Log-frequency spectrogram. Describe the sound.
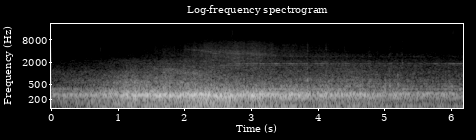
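A military armored vehicle rolls slowly along a city street. Its engine gives a deep, continuous low rumble that swells slightly in the middle and then eases off, with no voices.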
